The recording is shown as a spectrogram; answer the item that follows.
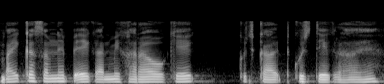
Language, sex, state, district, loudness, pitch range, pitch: Hindi, male, Arunachal Pradesh, Papum Pare, -16 LUFS, 115-135 Hz, 125 Hz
